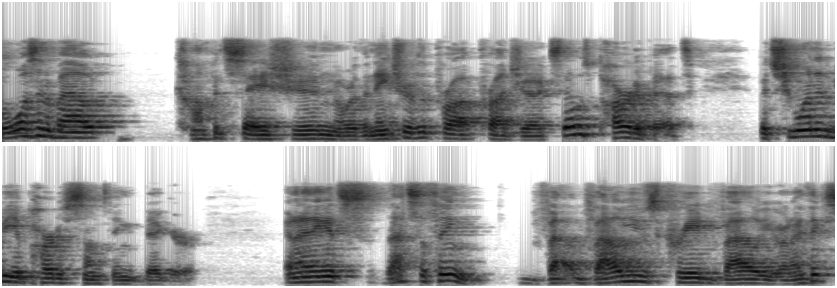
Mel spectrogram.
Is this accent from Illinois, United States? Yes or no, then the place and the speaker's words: yes; Chicago, Illinois, United States; No. I'm originally from Chicago. So grew up in Chicago.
